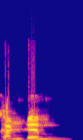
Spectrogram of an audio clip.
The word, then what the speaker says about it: condemn: What is the meaning of the word condemn? N is silent, but when you say condemnatory, you have to pronounce that.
